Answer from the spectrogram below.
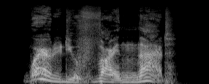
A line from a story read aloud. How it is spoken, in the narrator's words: Salazar hissed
